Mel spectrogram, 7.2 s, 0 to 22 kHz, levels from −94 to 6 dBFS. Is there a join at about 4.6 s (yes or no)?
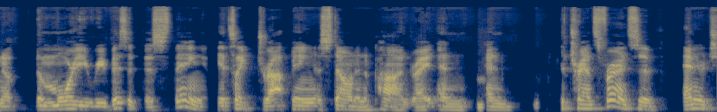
no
